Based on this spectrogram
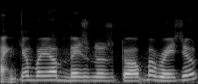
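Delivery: heavy put-on Indian accent, pitched high. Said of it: "Why did he turn Indian?".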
